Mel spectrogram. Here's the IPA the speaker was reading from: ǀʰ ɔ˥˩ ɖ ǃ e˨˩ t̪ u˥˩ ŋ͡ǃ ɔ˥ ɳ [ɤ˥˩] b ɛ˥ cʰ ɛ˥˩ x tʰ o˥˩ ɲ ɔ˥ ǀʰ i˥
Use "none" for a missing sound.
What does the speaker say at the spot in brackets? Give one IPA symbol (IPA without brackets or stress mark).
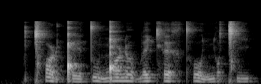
ɤ˥˩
